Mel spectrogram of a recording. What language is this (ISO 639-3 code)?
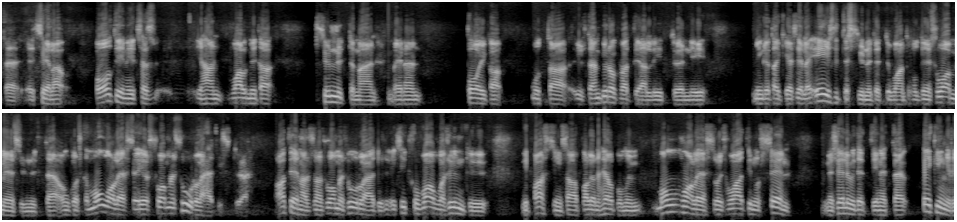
fin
